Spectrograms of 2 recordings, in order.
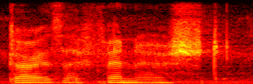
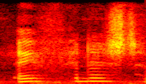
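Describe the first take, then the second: First: Said in the usual way. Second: Laughing through it, pitched up with glee; laughing excited. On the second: Real, not acted. Telling viewers she finally finished, laughing. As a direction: burst out laughing as you say it.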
